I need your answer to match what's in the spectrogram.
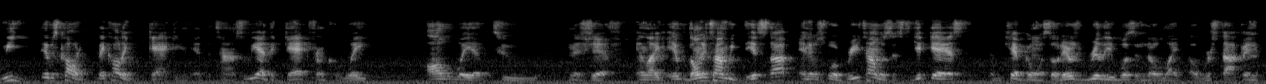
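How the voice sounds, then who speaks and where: Bright-voiced profane veteran storyteller. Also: male voice, mid-range voice, fast talker, a little hiss or hum, poor audio. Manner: profane, animated storyteller, laughs a lot. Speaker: military veteran guest. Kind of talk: casual storytelling interview. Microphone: phone.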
